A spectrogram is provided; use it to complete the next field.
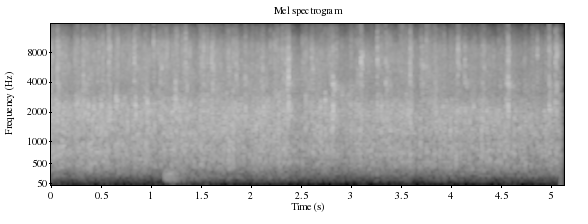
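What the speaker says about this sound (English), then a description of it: "Let's give them a round of applause." Audience at a Rotary Club scholarship night applauds club members, a dense, even wash of clapping from a sizable crowd sustained throughout at steady volume.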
